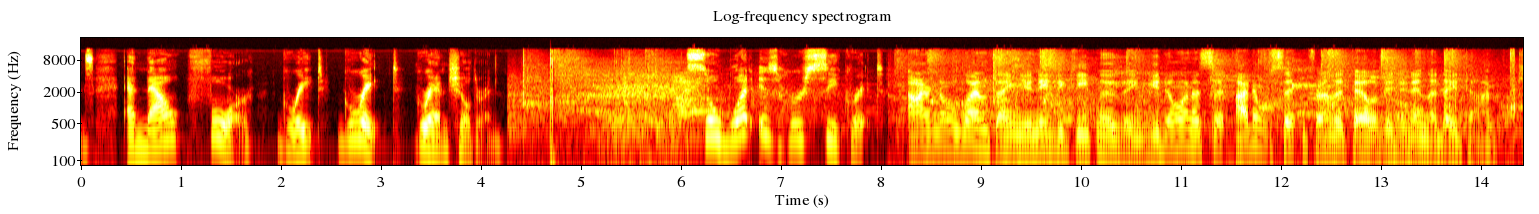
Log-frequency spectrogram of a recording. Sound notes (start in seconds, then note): 4.3 ball whooshing; 4.4 people chattering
